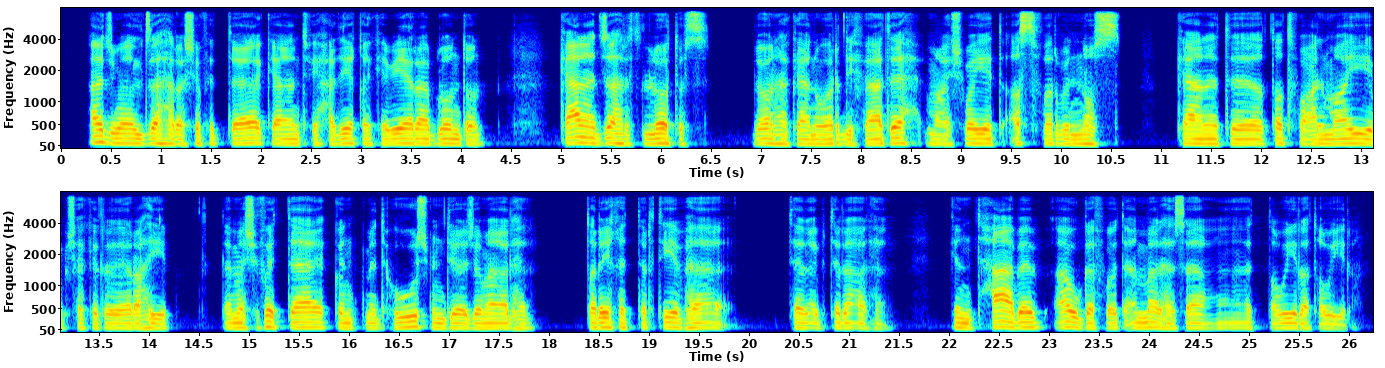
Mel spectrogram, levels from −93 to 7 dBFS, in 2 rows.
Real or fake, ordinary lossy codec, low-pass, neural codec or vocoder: real; none; 7.2 kHz; none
